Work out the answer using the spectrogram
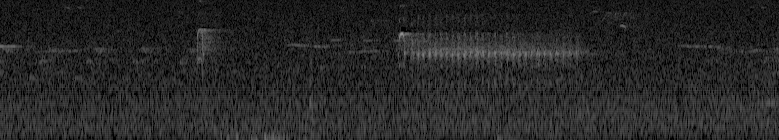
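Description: Faint bird calls over a quiet outdoor hiss: a few short high chirps, a sharp call about two seconds in, then at four seconds a sharp note leading into a fast, even trill lasting almost two seconds.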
